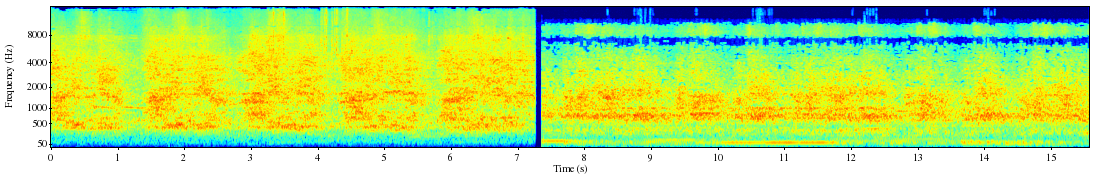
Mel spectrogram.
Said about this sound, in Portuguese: Aglomerados, eles gritavam palavras de ordem a favor do presidente e contra o governador Wilson Lima.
